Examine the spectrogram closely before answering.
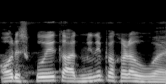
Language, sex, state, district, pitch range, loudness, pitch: Hindi, male, Uttar Pradesh, Jalaun, 145-175 Hz, -14 LUFS, 155 Hz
